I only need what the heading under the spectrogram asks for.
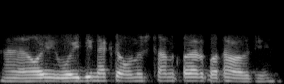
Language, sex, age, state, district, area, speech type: Bengali, male, 18-30, West Bengal, Nadia, rural, conversation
